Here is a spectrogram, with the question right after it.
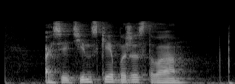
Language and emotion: Russian, neutral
